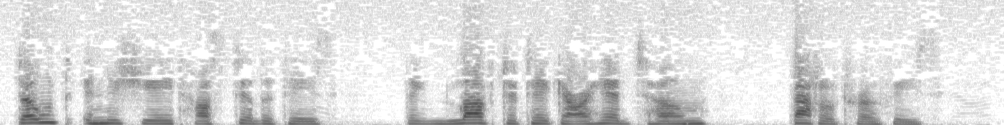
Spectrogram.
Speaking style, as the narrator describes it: Hanno snapped

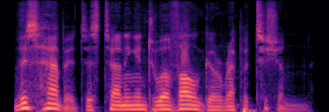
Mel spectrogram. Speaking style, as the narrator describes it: Ilanthe said, her voice silky with disdain

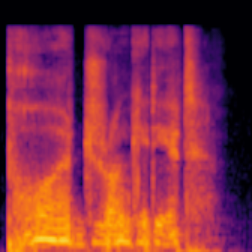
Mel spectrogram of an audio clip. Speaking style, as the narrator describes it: he sighed

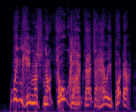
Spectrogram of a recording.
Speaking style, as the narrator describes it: said Dobby angrily

